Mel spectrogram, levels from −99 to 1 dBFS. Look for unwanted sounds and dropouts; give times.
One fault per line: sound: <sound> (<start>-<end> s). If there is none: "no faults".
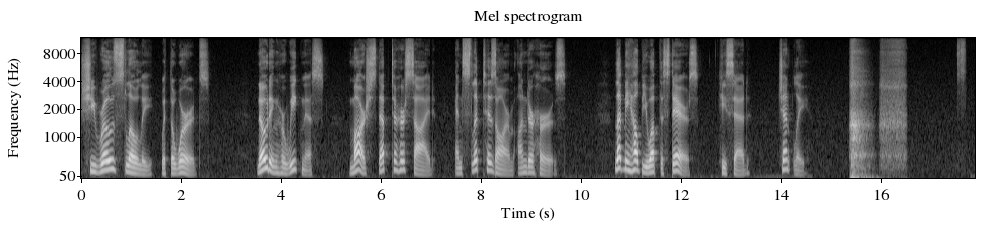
sound: breath (15.4-16.5 s)
sound: laugh (17.5-17.7 s)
